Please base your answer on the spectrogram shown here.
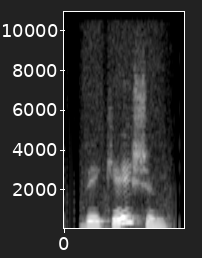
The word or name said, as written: vacation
